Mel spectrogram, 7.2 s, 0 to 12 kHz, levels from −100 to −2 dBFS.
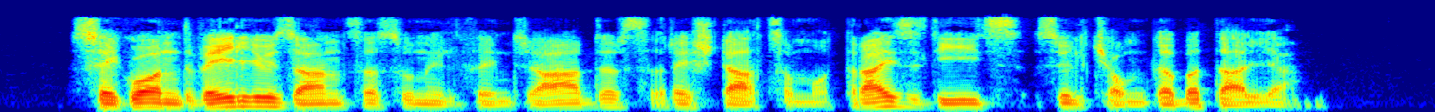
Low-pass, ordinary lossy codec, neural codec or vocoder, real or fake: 7.2 kHz; Opus, 64 kbps; none; real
